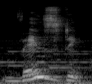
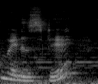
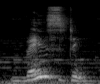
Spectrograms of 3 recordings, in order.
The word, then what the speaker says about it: Wednesday: But the correct pronunciation of this word is Wednesday. It's not Wednesday, but it's Wednesday, Budhvar.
